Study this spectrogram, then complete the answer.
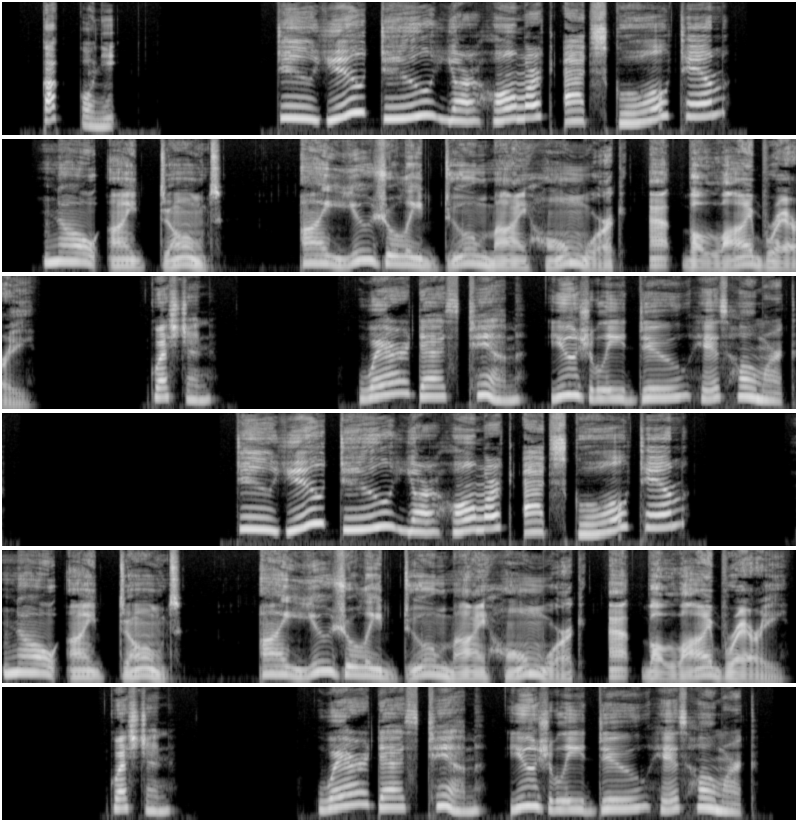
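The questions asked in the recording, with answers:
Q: Where does Tim usually do his homework?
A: At the library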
